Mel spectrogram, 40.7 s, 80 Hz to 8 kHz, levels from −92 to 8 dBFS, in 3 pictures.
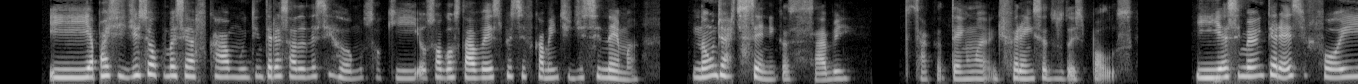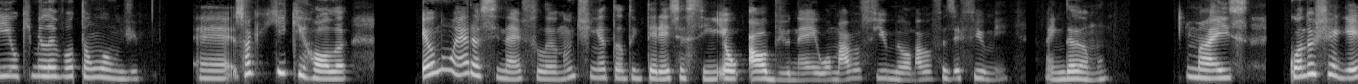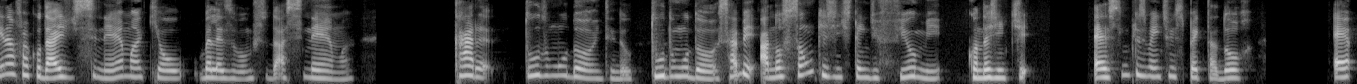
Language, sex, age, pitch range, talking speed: Portuguese, female, 10-29, 225-280 Hz, 160 wpm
